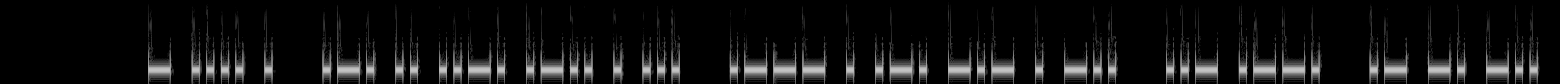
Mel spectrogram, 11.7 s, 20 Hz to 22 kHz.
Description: Morse code, heard as a keyed tone, about 22 wpm, 700 Hz. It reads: THE RIFLES JERKED UP AND
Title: A Sound Of Thunder 22wpm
